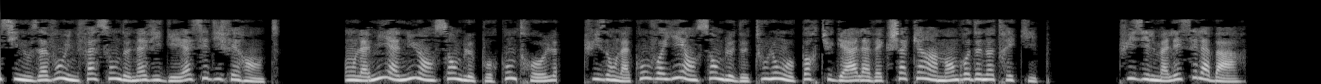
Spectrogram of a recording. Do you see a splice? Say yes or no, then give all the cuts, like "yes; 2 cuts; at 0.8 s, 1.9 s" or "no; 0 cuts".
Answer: no; 0 cuts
